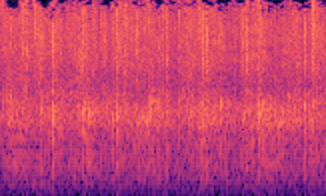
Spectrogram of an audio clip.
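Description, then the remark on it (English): An audience claps for God steadily, many hands producing a dense, continuous wash of bright, crackling claps at a fairly even level with no voices heard. “Give God a clap of him.”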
